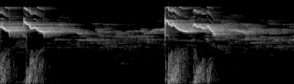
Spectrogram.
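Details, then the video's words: Ngalas nembak song of a white-eye as training material for captive birds: a high falling whistled phrase, a silence of over a second, then a brighter, longer slurred phrase. "SUARA PELECI NGALAS NEMBAK SERTANDAR"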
